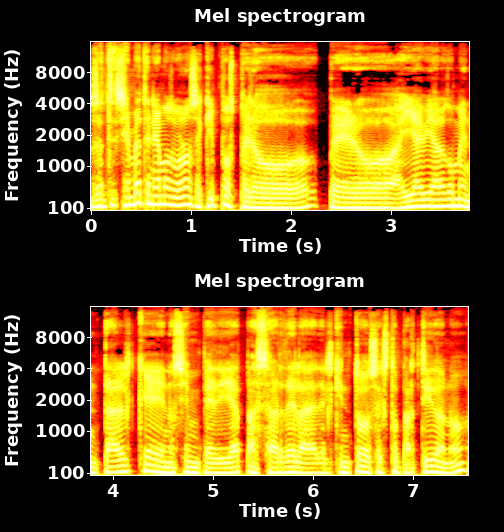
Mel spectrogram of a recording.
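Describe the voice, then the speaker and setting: A somewhat breathy male voice at a medium pitch, with ordinary pitch variation. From Valencia, Spain. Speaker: journalist. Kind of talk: interview. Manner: halting, many repetitions and fillers.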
